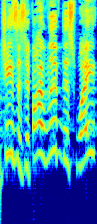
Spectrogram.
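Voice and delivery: freaking out in protest; worried pleading. Acted. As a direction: pile up the worries anxiously. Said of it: "We're worried".

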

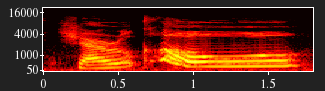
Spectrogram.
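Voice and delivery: high, slow, loud pun voice; silly sing-song voice. Pretend. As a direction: stretch out the pun playfully.

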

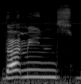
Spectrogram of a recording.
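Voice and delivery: talking with a mouth full of granola. Real, not acted. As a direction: chew and talk at once. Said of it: "sorry, I'm eating a granola bar".

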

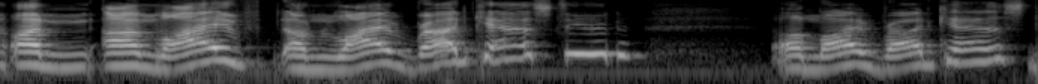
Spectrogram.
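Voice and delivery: slow, high, drawn-out disbelief; incredulous. Retold or imitated. Retelling an f-bomb on live broadcast, incredulous. Shocked at swearing on air.

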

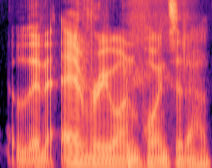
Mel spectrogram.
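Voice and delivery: usual speaking voice

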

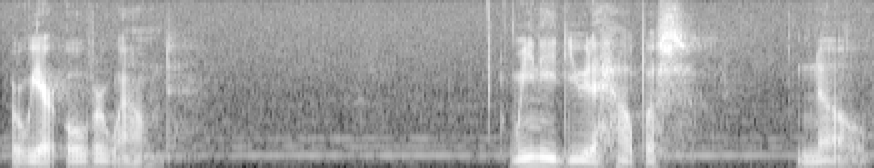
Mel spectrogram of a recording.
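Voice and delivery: soft, low-key prayer with long pauses. Real, not acted. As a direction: lead them gently in prayer, pausing between phrases. Leads the congregation in prayer.

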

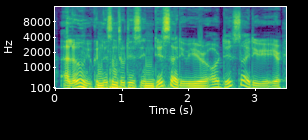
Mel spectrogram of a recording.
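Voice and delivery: a hint of an intimate ASMR host, close to the mic; playful parody of an ASMR greeting; mock ASMR voice. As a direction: tease the listener like an ASMR video. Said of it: "calling A S M R a smear".

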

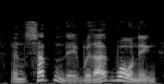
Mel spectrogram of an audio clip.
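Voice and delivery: ordinary delivery, nothing marked

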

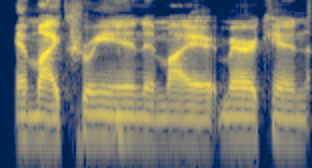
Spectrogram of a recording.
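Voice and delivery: ordinary talk

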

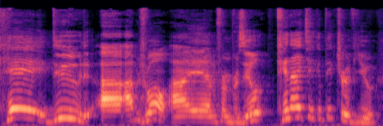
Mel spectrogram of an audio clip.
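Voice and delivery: high-pitched, eager hello to a stranger; friendly, open greeting. Retold or imitated. Tourist asking the Prince for a picture, friendly and open. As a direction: re-enact an upbeat, friendly approach. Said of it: "I was very, like, open with him, very friendly".

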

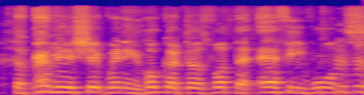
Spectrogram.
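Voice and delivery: lightly done Irish fighter boast; Conor McGregor impression. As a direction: swagger it like Conor McGregor at a press conference. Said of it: "he goes full Conor McGregor".

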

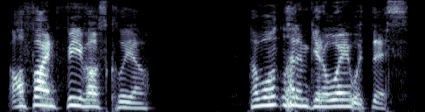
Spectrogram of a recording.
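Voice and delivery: loud, determined declaration; fierce vow. Acted. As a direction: swear it with fury. Vowing revenge for dying naiad.

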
